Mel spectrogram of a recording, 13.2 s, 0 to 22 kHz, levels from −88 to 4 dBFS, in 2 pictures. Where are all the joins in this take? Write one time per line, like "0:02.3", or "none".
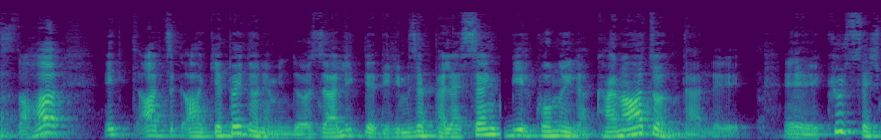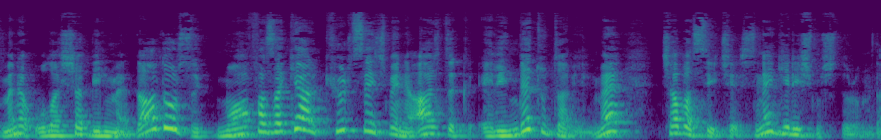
0:03.7
0:05.7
